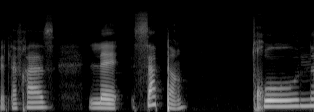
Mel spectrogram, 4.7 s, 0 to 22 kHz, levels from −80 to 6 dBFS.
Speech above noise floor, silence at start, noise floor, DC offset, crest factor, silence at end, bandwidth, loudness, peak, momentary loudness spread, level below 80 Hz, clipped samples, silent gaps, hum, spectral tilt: 52 dB; 0 s; -77 dBFS; under 0.1%; 24 dB; 0 s; 13 kHz; -25 LUFS; -2 dBFS; 20 LU; -58 dBFS; under 0.1%; none; none; -6.5 dB/octave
